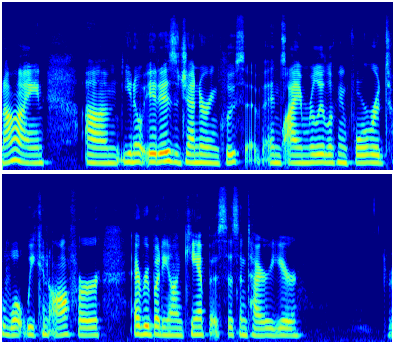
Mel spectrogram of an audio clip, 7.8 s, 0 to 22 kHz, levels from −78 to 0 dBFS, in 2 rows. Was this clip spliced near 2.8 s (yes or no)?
yes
